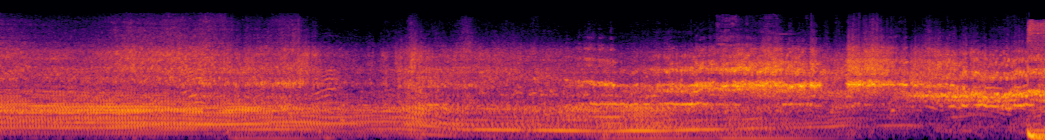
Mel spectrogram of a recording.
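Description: Tyres squeal loudly as they spin on pavement.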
